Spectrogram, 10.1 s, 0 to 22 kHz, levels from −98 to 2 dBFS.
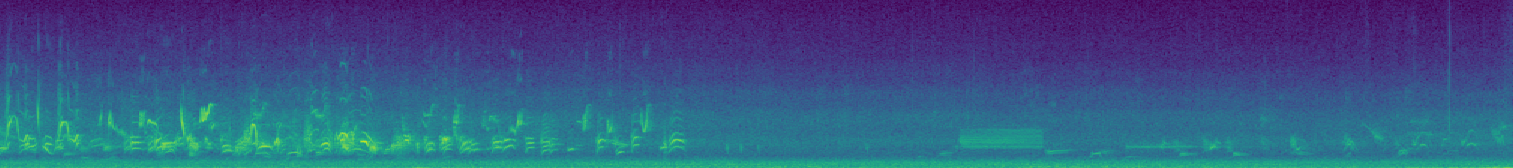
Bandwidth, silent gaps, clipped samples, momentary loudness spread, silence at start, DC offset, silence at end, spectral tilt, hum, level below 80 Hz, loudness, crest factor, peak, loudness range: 17 kHz; none; under 0.1%; 17 LU; 0 s; under 0.1%; 0 s; -1 dB/octave; none; -34 dBFS; -19 LUFS; 22 dB; -2 dBFS; 14 LU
